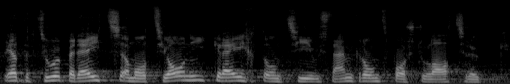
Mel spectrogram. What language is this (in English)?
Swiss German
